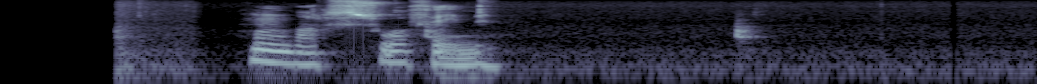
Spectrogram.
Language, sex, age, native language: Icelandic, female, 60-69, Icelandic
